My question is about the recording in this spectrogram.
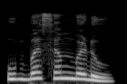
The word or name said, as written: ಉಬ್ಬಸಂಬಡು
